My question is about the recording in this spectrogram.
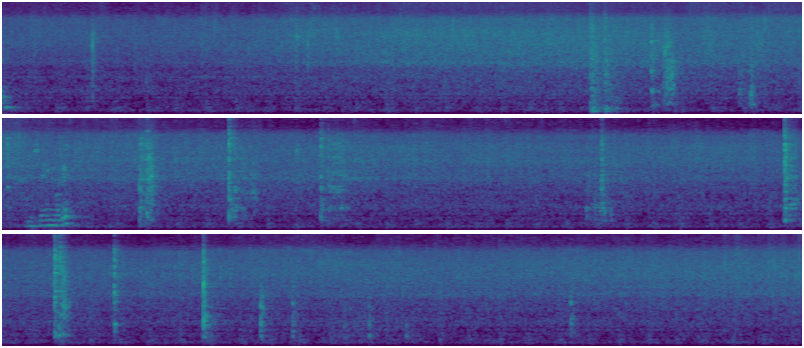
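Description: Beef, onions and ginger sizzling in a hot frying pan as soy sauce is poured in, the sizzle building over the first few seconds. From about six seconds in, a metal spatula scrapes and taps against the pan in irregular clicks as the mix is stirred.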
